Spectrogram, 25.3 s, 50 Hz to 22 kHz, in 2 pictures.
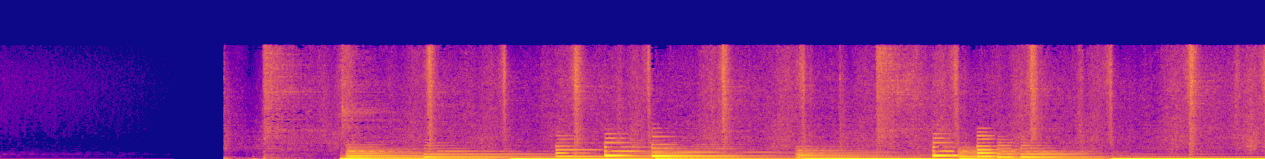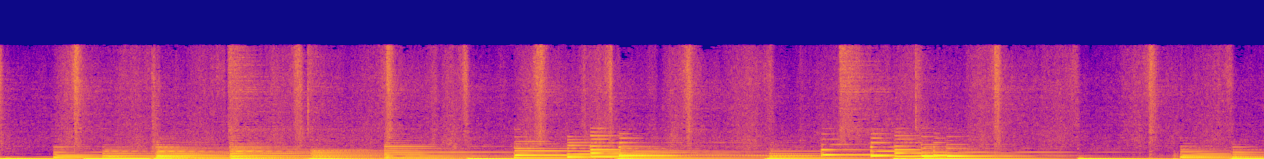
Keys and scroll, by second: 0.9 ctrl+space, 4.8 space, 6.2 space, 8.3 space, 9.3 z, 11.5 Escape, 12.1 space, 16.4 space.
